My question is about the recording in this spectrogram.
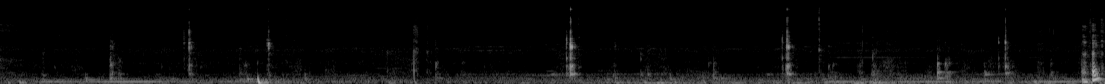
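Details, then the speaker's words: Small-block Ford drag engine turned over slowly after a rod bearing change, cover held on: sharp, uneven clicks every second or two from a rocker arm area; owner suspects a failed lifter or broken valve spring, not confirmed. "it feels like it's either in the lifter or maybe we've got a broke valve spring I don't see any of this broken but you can hear it clicking"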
